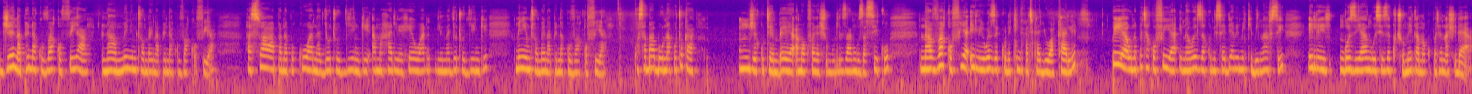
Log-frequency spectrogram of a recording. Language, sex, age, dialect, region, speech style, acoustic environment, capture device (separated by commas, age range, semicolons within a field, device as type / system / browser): Swahili, female, 25-34, Kenya - Nairobi Sheng-influenced, Kenya, happy; excited; focused, silence, desktop / Windows / Chrome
